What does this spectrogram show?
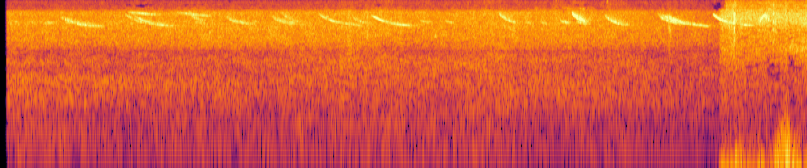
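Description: A small bird repeats short, high calls, each falling in pitch, about two a second, over a soft background hiss. About seven seconds in, loud gusting wind starts buffeting the microphone.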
